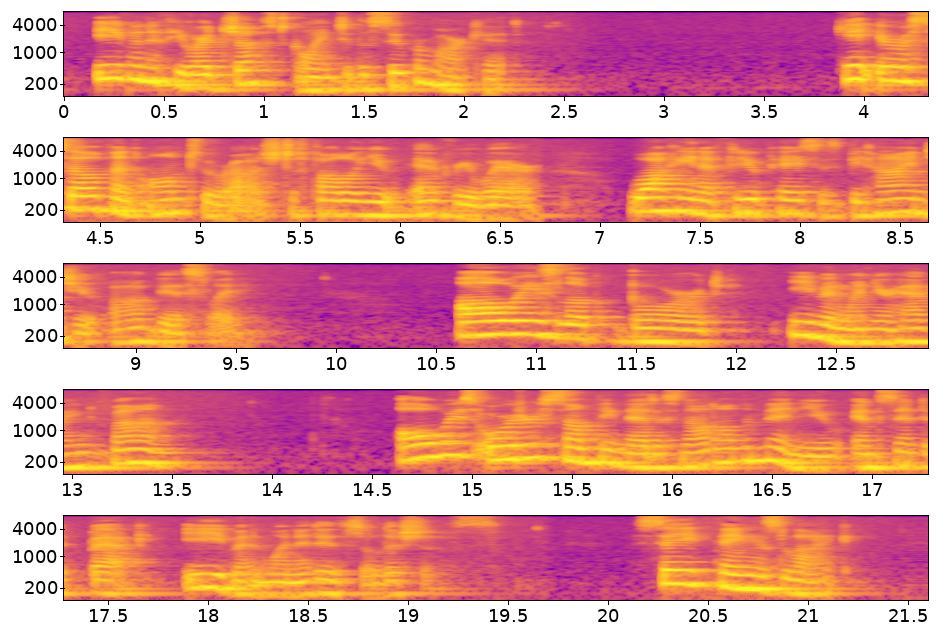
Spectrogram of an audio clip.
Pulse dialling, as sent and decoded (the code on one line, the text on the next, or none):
none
